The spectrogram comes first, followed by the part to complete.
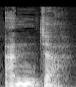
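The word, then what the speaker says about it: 앉아: verbo sentar siéntate pues en coreano es ancha la separación sería andy no an pero no a la hora de pronunciar como tiene estas dos consonantes debajo debajo pues está consonante tiene influencia a la siguiente sílaba que es la sílaba a entonces a la hora de pronunciar nosotros pronunciamos an an ya han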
